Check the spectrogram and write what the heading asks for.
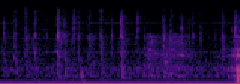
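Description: Computer keyboard being typed on, faint and irregular keystrokes.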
